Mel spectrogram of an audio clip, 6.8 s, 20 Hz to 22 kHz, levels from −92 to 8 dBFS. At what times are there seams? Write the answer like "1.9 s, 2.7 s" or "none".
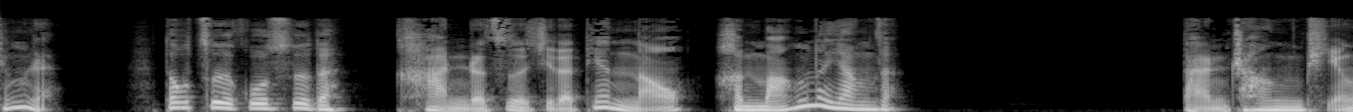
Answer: none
